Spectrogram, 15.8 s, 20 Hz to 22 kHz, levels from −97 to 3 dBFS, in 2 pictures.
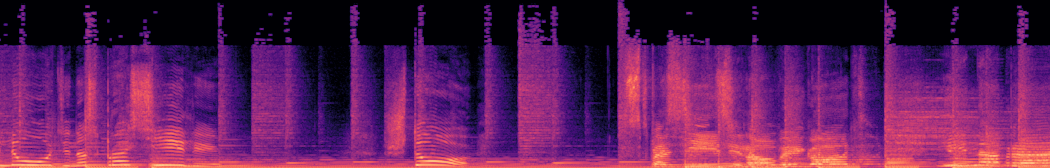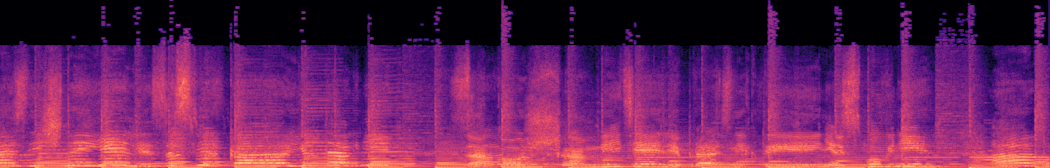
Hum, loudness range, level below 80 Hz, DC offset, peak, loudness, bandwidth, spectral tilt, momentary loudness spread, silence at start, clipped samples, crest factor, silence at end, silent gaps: none; 5 LU; -34 dBFS; 0.1%; -2 dBFS; -18 LUFS; over 20 kHz; -4 dB/octave; 14 LU; 0 s; under 0.1%; 16 dB; 0 s; none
